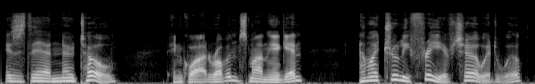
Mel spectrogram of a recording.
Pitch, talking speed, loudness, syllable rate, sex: 140 Hz, 170 wpm, -17 LUFS, 5.5 syllables/s, male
